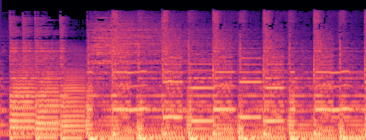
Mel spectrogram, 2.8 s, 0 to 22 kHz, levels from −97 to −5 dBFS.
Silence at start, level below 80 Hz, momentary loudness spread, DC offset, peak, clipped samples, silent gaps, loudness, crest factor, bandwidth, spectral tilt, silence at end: 0 s; -20 dBFS; 1 LU; under 0.1%; -2 dBFS; under 0.1%; none; -16 LUFS; 14 dB; 16.5 kHz; -5.5 dB/octave; 0 s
